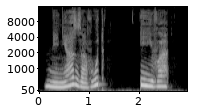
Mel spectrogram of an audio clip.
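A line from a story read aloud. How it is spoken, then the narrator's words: Whispering. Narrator (Russian): прошептала она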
